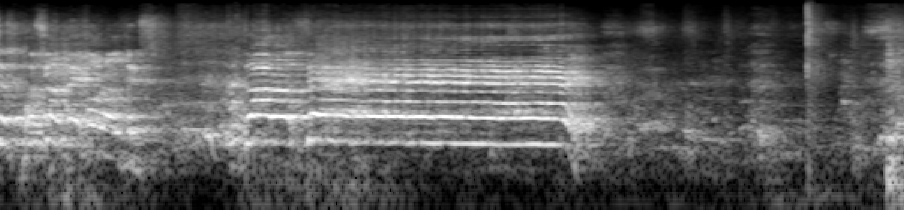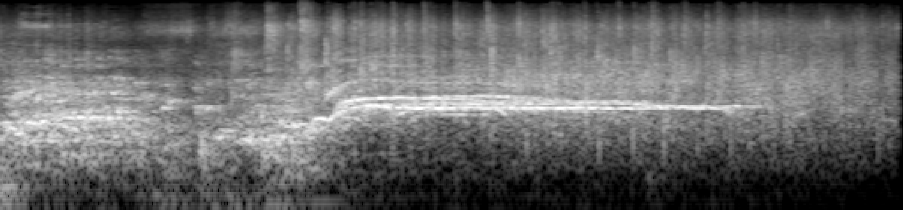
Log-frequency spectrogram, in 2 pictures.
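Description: A young man speaks loudly and dramatically in an echoing hall.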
